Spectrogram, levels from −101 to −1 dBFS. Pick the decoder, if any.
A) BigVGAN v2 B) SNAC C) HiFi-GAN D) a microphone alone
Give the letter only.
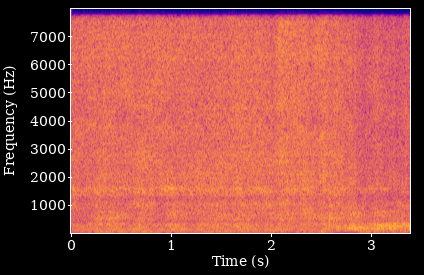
B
